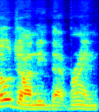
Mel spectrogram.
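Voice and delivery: ordinary talk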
